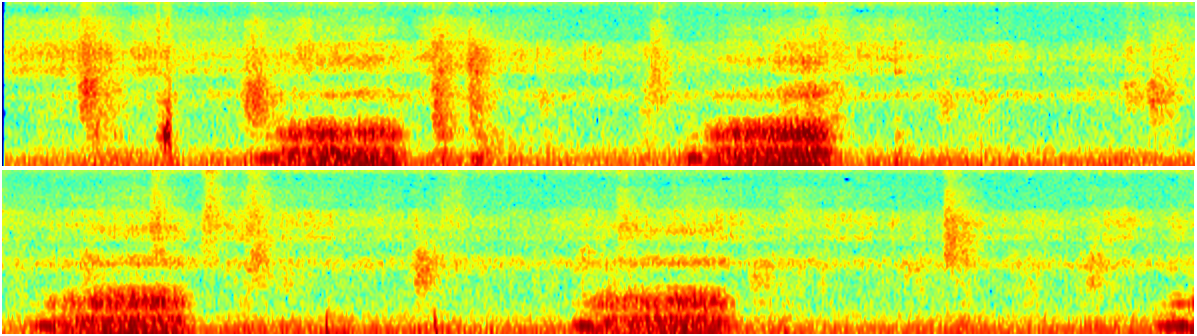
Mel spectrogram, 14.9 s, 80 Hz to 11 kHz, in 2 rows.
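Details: Low, rumbling snores about every three seconds, around 19 a minute, with faint room noise from a sleeping dog; ordinary snoring.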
